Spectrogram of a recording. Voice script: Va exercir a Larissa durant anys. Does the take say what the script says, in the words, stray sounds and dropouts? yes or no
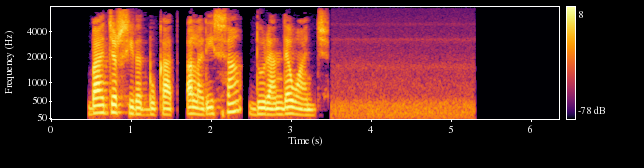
no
